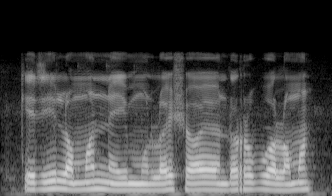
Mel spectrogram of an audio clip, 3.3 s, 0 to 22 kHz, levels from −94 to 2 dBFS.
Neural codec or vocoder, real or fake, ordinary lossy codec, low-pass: none; real; none; 7.2 kHz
